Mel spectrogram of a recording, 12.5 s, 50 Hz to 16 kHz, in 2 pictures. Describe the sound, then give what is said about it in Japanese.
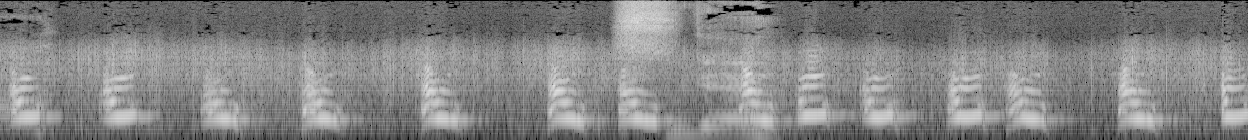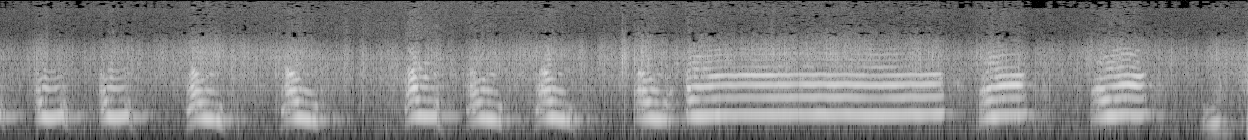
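On an old record from 1929, a man alone gives commands to a dog and answers himself by imitating a dog, barking, yipping and whimpering in rapid rhythmic bursts, with a longer howl-like note near the end; a brief spoken exclamation cuts in early on. “一人で犬に指示を出して自分が犬のモノマネで答えてます。”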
